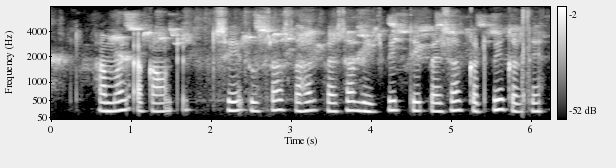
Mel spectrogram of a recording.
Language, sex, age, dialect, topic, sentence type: Magahi, female, 18-24, Northeastern/Surjapuri, banking, question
